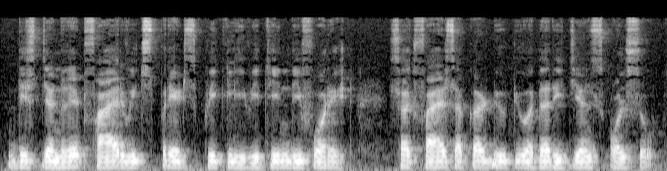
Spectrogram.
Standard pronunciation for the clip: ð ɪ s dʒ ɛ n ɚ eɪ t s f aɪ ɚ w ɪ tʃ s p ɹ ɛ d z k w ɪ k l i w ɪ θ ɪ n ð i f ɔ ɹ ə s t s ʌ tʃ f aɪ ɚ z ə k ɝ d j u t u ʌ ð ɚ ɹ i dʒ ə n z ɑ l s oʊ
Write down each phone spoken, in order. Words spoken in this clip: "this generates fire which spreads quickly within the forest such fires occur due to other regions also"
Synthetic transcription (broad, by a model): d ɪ s dʒ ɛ n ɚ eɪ t f aɪ ɚ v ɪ tʃ s p ɹ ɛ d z k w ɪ k l i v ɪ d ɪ n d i f ɔ ɹ ə s t s ʌ tʃ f aɪ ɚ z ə k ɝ d j u t u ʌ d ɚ ɹ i dʒ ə n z ɑ l s oʊ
